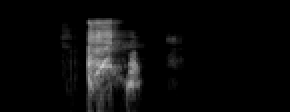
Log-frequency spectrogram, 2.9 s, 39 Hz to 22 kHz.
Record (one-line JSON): {"cough_length": "2.9 s", "cough_amplitude": 29803, "cough_signal_mean_std_ratio": 0.26, "survey_phase": "beta (2021-08-13 to 2022-03-07)", "age": "65+", "gender": "Male", "wearing_mask": "No", "symptom_cough_any": true, "symptom_runny_or_blocked_nose": true, "symptom_onset": "12 days", "smoker_status": "Never smoked", "respiratory_condition_asthma": false, "respiratory_condition_other": false, "recruitment_source": "REACT", "submission_delay": "1 day", "covid_test_result": "Negative", "covid_test_method": "RT-qPCR"}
